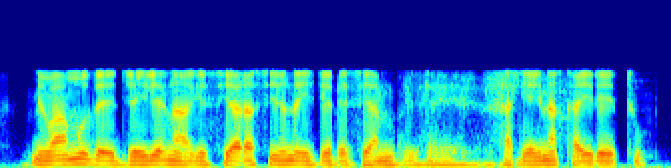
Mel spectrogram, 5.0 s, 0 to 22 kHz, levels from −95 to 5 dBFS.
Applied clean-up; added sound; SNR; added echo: neural diffusion model UNIVERSE++.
